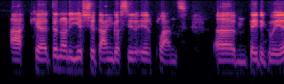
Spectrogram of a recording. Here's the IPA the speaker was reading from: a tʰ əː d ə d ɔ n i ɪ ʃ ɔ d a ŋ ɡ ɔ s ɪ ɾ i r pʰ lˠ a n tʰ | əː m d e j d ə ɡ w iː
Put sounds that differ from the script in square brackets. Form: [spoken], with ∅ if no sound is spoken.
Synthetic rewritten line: a [kʰ] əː d ə [n] ɔ n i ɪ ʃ ɔ d a ŋ ɡ ɔ s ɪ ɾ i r pʰ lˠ a n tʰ | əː m d e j d ə ɡ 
